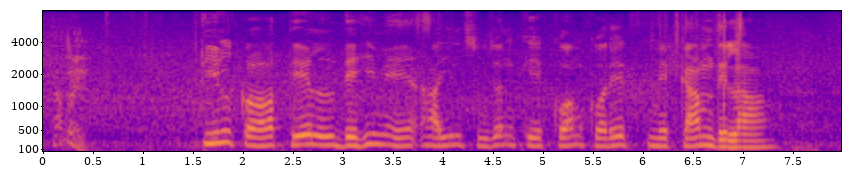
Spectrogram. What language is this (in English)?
Bhojpuri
